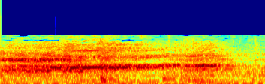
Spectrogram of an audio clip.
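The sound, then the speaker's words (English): Car tires screech loudly through a sharp U-turn, a sustained high squeal over a low engine rumble that holds steady for a couple of seconds. “I'll make a U-turn back out and pull the mugs down the street after me.”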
